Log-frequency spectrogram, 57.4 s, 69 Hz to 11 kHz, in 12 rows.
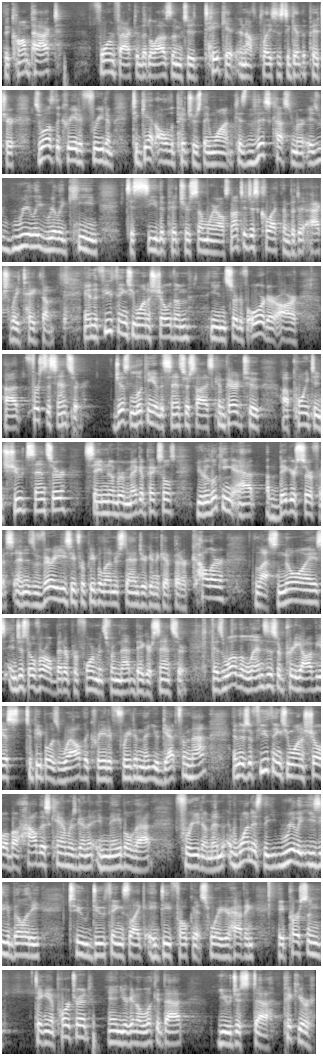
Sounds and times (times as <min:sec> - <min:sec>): Speech: 0:00.0 - 0:57.3.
